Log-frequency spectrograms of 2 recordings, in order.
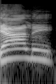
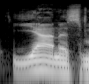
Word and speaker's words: Giannis: She'd be like Yanni, Yana, Yana. What? What's his name? – Giannis, mom.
